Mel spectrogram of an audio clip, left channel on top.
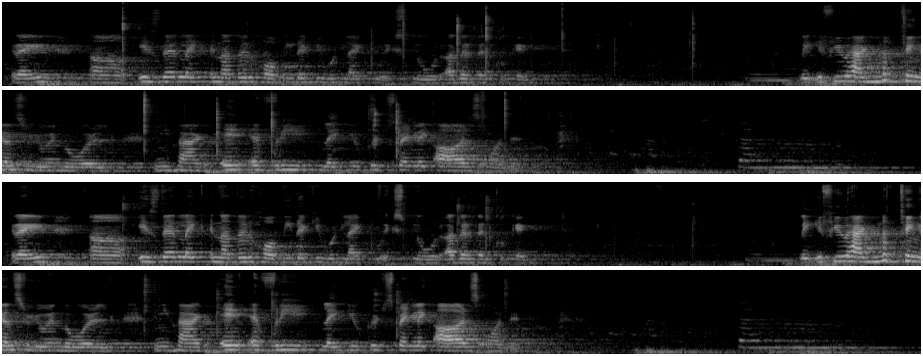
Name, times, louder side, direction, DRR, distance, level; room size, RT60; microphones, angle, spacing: voice 1, 0.1-5.4 8.0-14.4, right 3 dB, 75° right, 9 dB, 1.2 m, -32 dB
Fire, 1.2-15.0, left 6 dB, 85° left, 1.4 m, -50 dB
voice 2, 7.4-8.5 12.4-12.5 15.6-15.7 16.5-17.6, equal, ahead, -3 dB, 2.7 m, -45 dB
28.0 x 21.0 x 4.6 m, 2.4 s
head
